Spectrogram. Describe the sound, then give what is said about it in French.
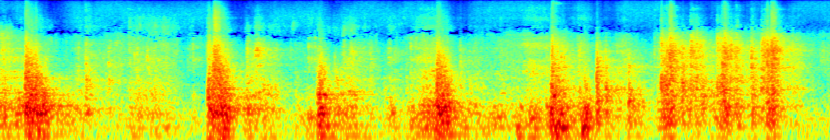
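A wooden desk drawer that locks with a key slides and bangs shut after a notebook is put away in it, followed by a string of sharp clunks and rattles as it is fiddled with and locked, with no talking. “Une heure plus tard, il range le cahier dans le tiroir du bureau qui ferme à clé.”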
